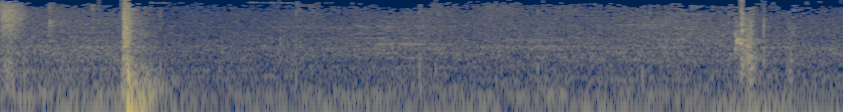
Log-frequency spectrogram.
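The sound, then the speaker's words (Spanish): A car door shuts with one solid, heavy thump as a man gets out of his car and closes the door, then a low background rumble continues, with a softer second clunk near the end. No one speaks. “sale de su coche y cierra la puerta.”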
